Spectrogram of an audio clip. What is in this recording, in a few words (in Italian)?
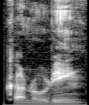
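"canolìn" Veneto dialect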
